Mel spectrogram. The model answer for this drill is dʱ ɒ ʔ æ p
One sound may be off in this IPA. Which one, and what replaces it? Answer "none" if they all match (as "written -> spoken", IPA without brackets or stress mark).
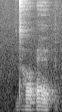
none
